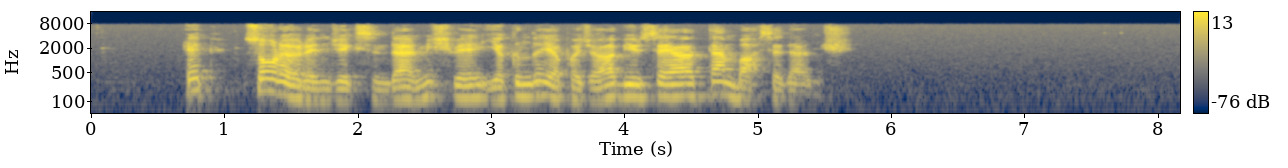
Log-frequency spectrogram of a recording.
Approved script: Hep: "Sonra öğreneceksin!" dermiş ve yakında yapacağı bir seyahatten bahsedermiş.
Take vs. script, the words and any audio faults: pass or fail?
pass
